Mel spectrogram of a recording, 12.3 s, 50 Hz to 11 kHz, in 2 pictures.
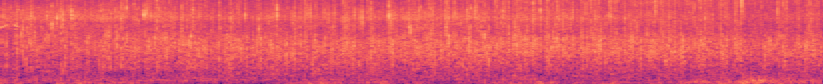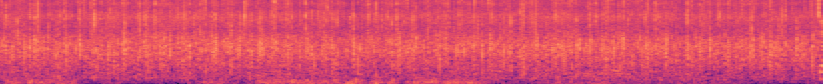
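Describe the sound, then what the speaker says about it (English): Sustained crowd applause after Governor Mark Sanford's 2003 inauguration speech, a dense even roar of many hands clapping that holds steady throughout, heard from a moderate distance without talk over it. "Governor Sanford was interrupted 15 times with applause."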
